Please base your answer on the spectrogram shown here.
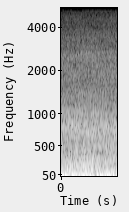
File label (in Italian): vento; train; quake2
